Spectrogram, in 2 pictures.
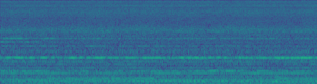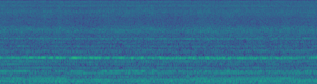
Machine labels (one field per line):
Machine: slide rail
